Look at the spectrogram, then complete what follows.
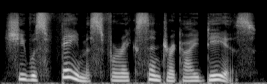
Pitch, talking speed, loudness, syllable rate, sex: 200 Hz, 135 wpm, -16 LUFS, 4.0 syllables/s, female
